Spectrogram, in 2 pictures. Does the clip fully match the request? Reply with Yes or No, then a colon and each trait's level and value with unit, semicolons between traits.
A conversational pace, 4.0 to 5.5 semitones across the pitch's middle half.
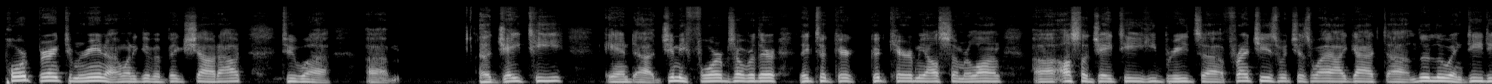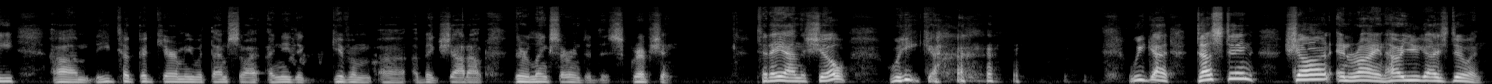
Yes: average, 185 wpm; average, 4.6 semitones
